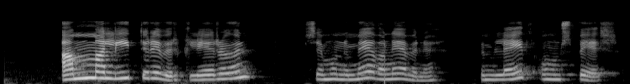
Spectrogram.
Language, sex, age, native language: Icelandic, female, 30-39, Icelandic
